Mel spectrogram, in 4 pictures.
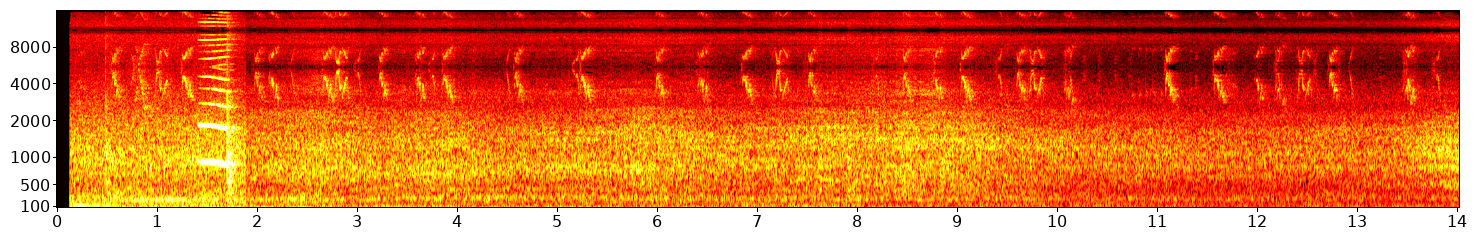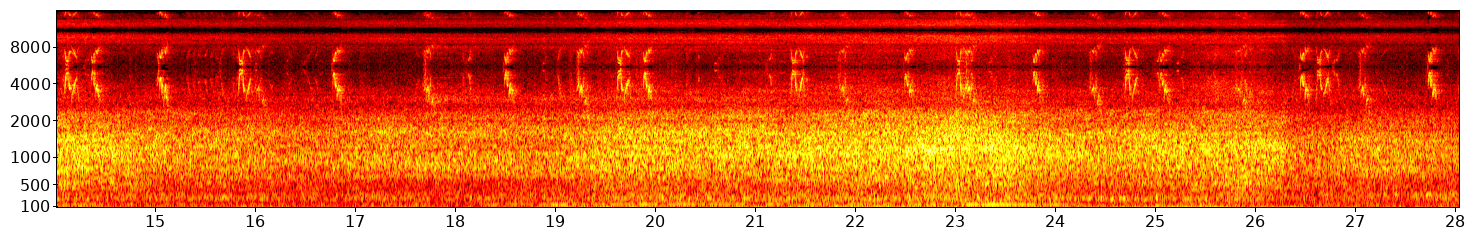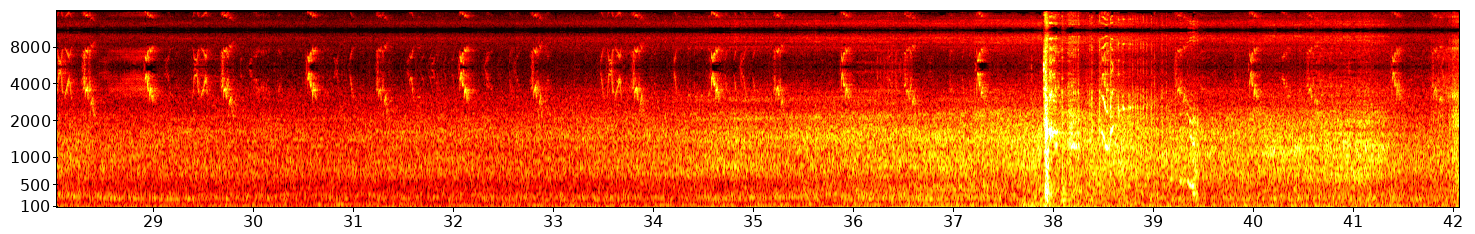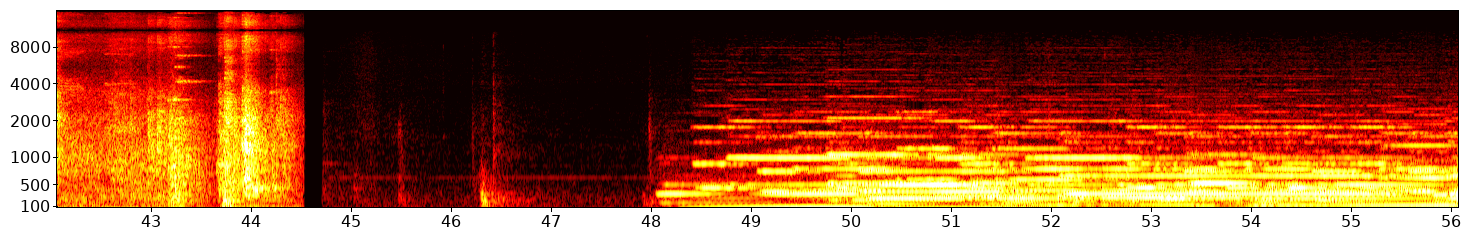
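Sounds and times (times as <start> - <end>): birds chirping: 0.2 - 43.9
loud rising bird call: 0.5 - 3.0, 36.4 - 40.6.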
